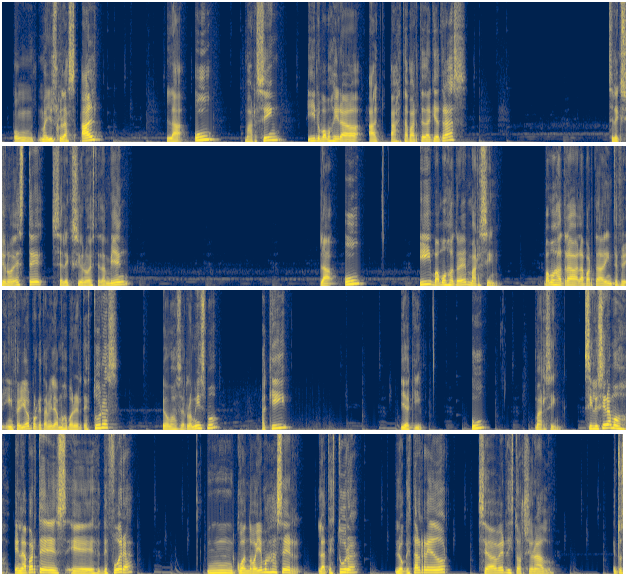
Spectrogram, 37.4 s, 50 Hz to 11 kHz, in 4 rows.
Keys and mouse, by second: 1.2 alt+shift+right click, 3.6 u, 4.3 middle click, 5.5-6.6 middle drag, 7.1 shift+middle click, 8.7 alt+shift+right click, 9.4 shift+middle click, 10.9 alt+shift+right click, 11.7 alt+shift+right click, 12.4 alt+shift+right click, 12.8 alt+shift+right click, 13.3 alt+shift+right click, 16.4 u, 17.2-18.7 middle drag, 19.3 shift+middle click, 21.6 right click, 22.2 alt+shift+right click, 22.4 alt+shift+right click, 23.1 shift+middle click, 24.7 alt+shift+right click, 29.6-32.6 right drag.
